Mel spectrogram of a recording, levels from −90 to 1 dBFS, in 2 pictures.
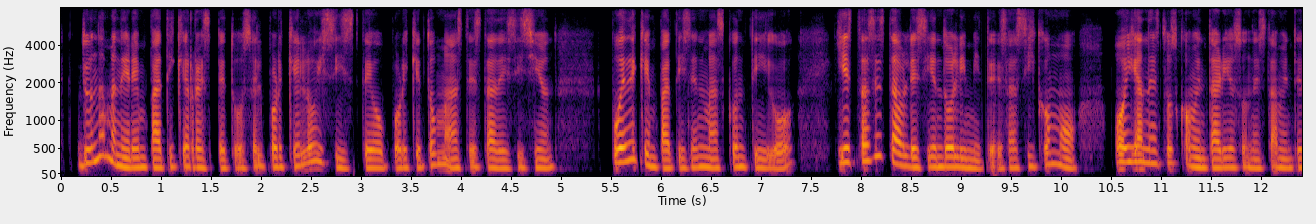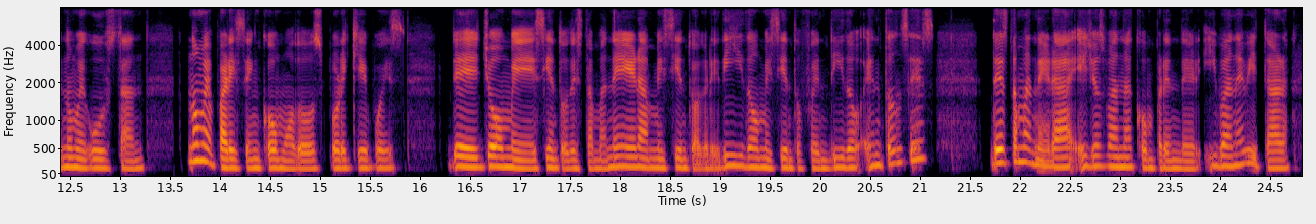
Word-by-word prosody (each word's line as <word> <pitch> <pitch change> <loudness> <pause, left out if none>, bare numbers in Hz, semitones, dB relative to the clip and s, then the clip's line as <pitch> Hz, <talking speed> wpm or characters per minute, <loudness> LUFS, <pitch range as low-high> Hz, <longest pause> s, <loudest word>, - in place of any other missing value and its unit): de 235 +5 0
una 310 +7 +1
manera 180 - +3
empática 165 +1 +1
y - - 0
respetuosa 155 -2 -2
el - - -3
por 175 -1 0
qué 185 - -3
lo 260 +6 0
hiciste, 155 - -1
o 150 -1 0
por 160 0 -2
qué 160 - -3
tomaste 165 -4 -2
esta 160 -2 0
decisión, 150 +1 -2 0.6
puede 280 +4 +5
que 245 - 0
empaticen 160 -1 0
más 155 -2 +1
contigo, 170 -3 -2 0.4
y - - +4
estás 280 +3 +2
estableciendo 175 - +3
límites. 155 -2 -2
Así 160 +3 -3
como: 170 -5 -1 0.3
"Oigan 135 - +4
estos 230 +1 -3
comentarios, 160 -2 +1
honestamente, 155 0 -2
no 170 0 +2
me 160 -2 +2
gustan. 150 -1 -2 0.4
No 275 +2 +4
me 270 -6 +3
parecen 155 -2 +3
cómodos, 145 -1 0
porque, 155 0 -1
pues, 155 0 -5 0.4
de 175 -2 +5
hecho, 170 +1 +4
me 150 -4 +3
siento 155 -1 -1
de 150 - 0
esta 145 -1 -4
manera, 170 +3 +2
me 155 -1 -1
siento 155 +1 -2
agredido, 180 -1 -1
me 165 -1 0
siento 150 -1 -3
ofendido". 150 +3 -2
Entonces, 250 +11 -2 0.5
de - - +6
esta 245 0 +2
manera, 170 - +2
ellos 180 +1 -1
van 175 -1 +1
a 170 - 0
comprender, 145 -3 -2
y 185 - -8
van 185 0 +1
a - - 0
evitar, 150 -9 -1
160 Hz, 160 wpm, -23 LUFS, 150-180 Hz, 0.6 s, de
